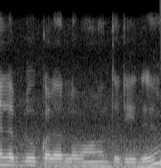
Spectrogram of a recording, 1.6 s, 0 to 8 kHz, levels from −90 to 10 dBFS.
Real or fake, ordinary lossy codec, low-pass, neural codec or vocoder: real; none; 7.2 kHz; none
